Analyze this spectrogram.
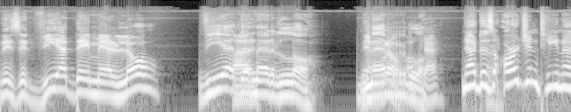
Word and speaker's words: Villa de Merlo: Micro, North Carolina, Logan, Ohio, Stillwater, Oklahoma, Tucumcari, New Mexico, and Villa de Merlo, San Luis, Argentina. Do I pronounce that correctly, Oscar? Argentina. And is it Villa de Merlo? Villa de Merlo.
